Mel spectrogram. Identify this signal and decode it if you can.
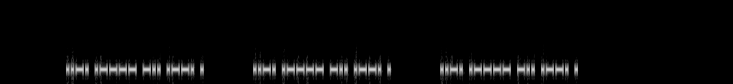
Morse code, heard as a keyed tone, about 52 wpm, 700 Hz. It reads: F1DPE F1DPE F1DPE
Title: DXCC-100 Call Signs - 5 Characters - Repeated 3x - 50wpm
